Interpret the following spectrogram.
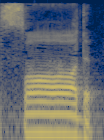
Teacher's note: اس میں سیٹی کی آواز بھی آئے گی لیکن اس کو ساد نہیں پڑھا جائے گا بلکہ تھوڑا سا موٹا کر کے پڑھا جائے گا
